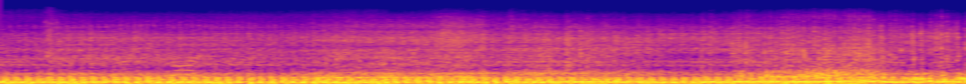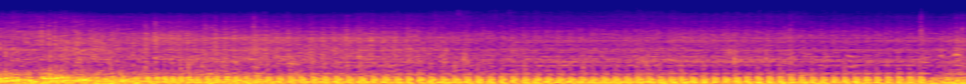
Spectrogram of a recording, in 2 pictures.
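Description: A dirt bike engine putters and revs up close.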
